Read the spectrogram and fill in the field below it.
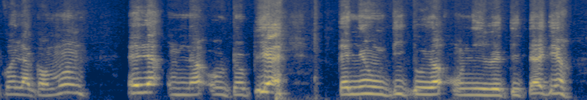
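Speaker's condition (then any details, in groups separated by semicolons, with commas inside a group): Cerebral palsy; speaks as if with potato in mouth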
